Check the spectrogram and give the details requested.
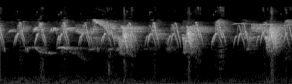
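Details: Agitated Bar-winged prinia calls for luring prinias: a steady run of high tinny chirps about five per second, with harsher emphatic notes recurring through the three seconds.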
